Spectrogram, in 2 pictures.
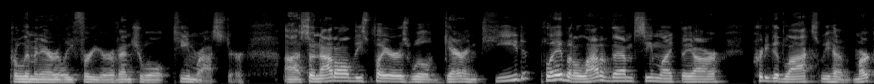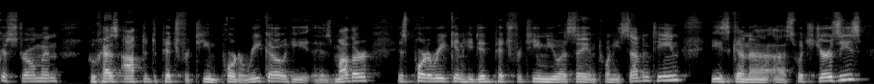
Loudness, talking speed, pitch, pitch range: -23 LUFS, 200 wpm, 130 Hz, 120-155 Hz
